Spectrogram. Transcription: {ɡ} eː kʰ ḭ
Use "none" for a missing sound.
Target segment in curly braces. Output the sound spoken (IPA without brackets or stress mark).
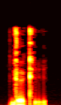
ɡ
